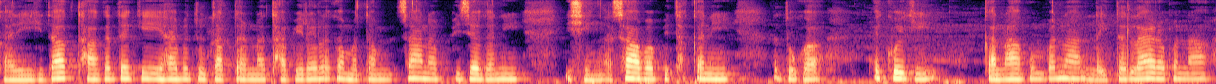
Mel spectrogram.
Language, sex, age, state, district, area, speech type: Manipuri, female, 60+, Manipur, Bishnupur, rural, spontaneous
